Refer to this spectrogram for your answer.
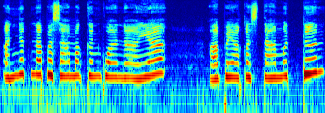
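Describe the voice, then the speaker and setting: A woman's voice: very high-pitched, steady tone, a little slow, a bit bright. A woman playing a worried young grandchild in a radio drama, plaintive, anxious and protective. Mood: sad, longing.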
